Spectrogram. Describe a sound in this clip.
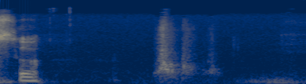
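A shovel swings through the air with a whoosh.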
